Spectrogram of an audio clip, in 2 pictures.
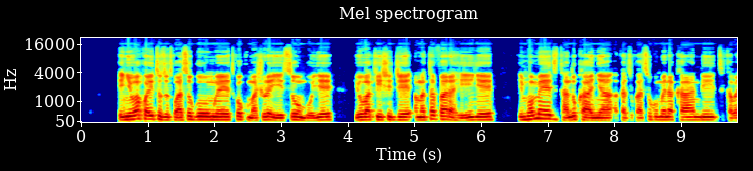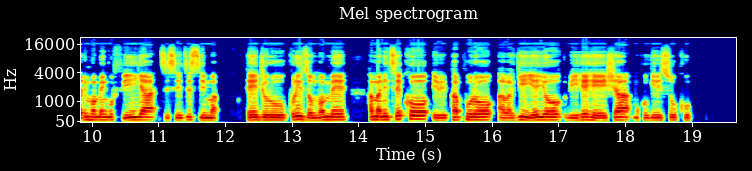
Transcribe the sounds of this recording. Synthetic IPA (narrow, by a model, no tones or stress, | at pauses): iɲuβakwajituzutwaːsuɡumŋe̞two̞kumaʃuːɾe̞jiːsuːmbuje̞ | juːβakiʃid͡ʒe̞ʔamatafaɾaɦiːje̞ | im̥ho̞me̞zitaːndukaɲaːkazitkwaːsuɡumŋenakʰaːndizikaβaɾim̥ho̞meŋɡufijaz̥isizisima | he̞ːd͡ʒuɾukuɾiːzo̞m̥ho̞me̞ | hamanit͡se̞kʰo̞iβipapuɾo̞aβaɡije̞jo̞βiɦe̞ɦe̞ʃamukuɡiɾisuku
